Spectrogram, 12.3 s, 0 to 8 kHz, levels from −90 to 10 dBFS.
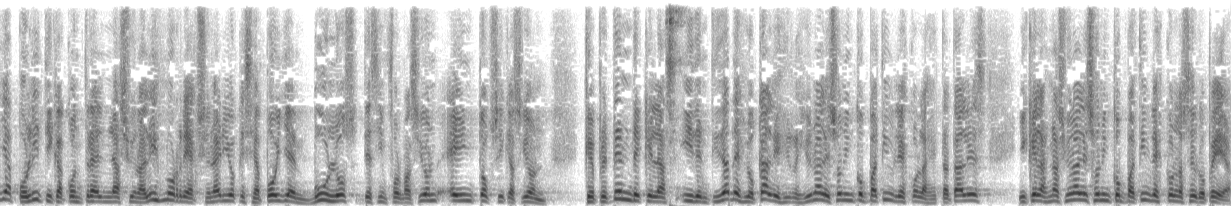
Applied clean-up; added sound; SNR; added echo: none; Tambourine; 13 dB; none.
